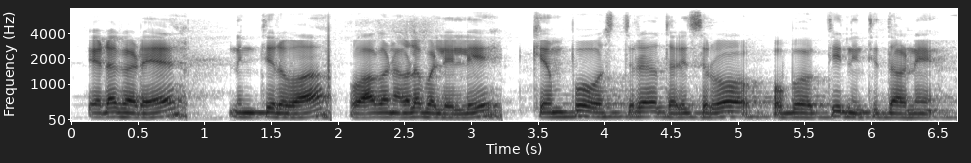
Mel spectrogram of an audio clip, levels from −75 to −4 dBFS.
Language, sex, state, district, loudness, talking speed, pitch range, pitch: Kannada, male, Karnataka, Bangalore, -17 LUFS, 90 wpm, 105-115 Hz, 110 Hz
